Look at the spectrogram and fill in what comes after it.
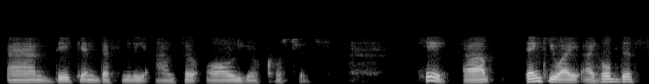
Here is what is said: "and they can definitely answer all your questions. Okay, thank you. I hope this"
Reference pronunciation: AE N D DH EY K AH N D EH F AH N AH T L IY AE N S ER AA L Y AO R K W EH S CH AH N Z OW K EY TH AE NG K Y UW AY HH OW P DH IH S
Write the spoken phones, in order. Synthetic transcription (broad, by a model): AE N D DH EY K AH N D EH F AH N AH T L IY AE N S ER AA L Y AO R K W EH S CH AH N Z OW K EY T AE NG K Y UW AY HH OW P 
